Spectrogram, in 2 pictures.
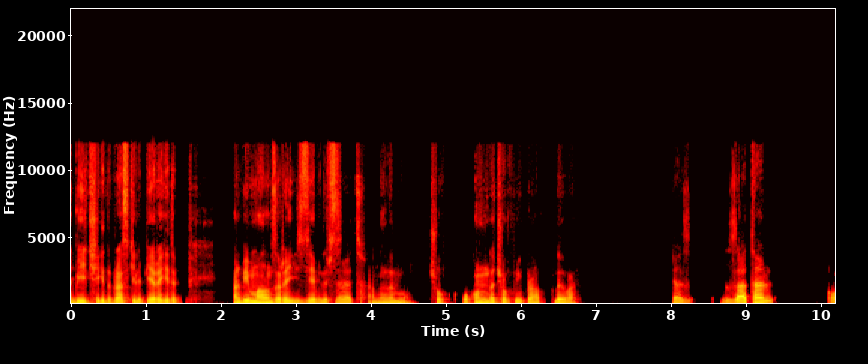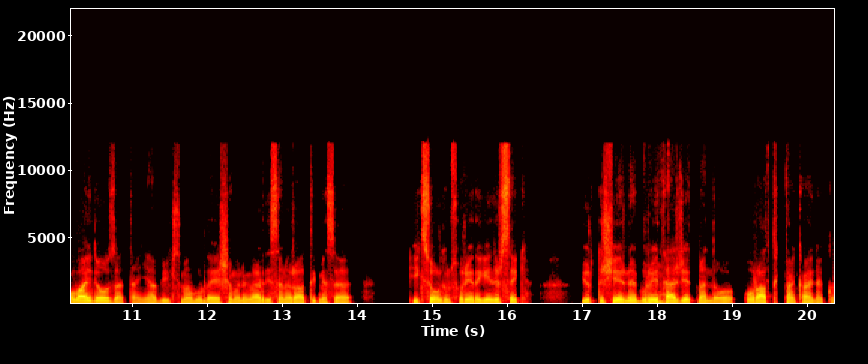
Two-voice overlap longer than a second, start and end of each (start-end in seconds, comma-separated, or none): none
